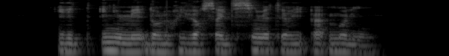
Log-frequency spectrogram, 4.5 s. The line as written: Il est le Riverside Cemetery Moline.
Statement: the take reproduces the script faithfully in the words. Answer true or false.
false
